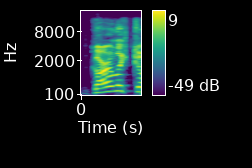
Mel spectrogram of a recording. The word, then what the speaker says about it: Garlic Go: Is it Garlic Go or Garligo? How do you spell it? No. Okay, just as in go. Garlic as in Garlic, and then go. G-O. Garlic Go.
